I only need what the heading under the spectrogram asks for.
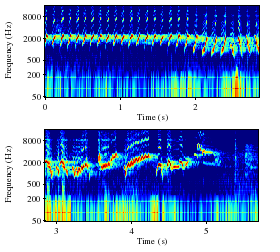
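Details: White-rumped shama song: opens with a rapid, evenly repeated run of short notes, about three per second... speeding into tumbling trills, then rising whistled slurs.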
